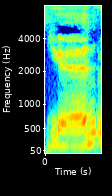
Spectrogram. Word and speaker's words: 园: And next word is yuan with Y and yuan sound. Yuan, yuan, second tone. Yuan means garden. Yuan combined is zoo.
